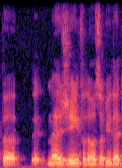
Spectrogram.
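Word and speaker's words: Medellín: they also like the Meine for those of you that don't know some people call it medalin it's two L's but they don't know how to pronounce it it's called it's Meine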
